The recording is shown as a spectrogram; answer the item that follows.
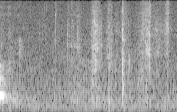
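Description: Faint handling noises: a few soft rustles and light clicks as the glass grinder and its card hang-tag are turned over in the hand.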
